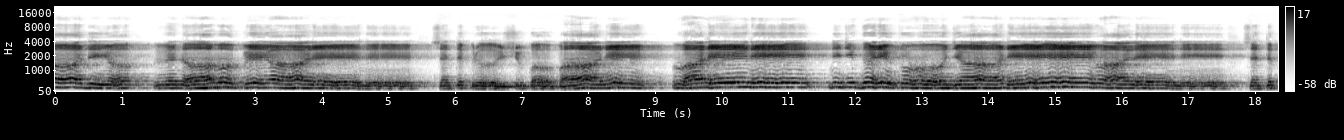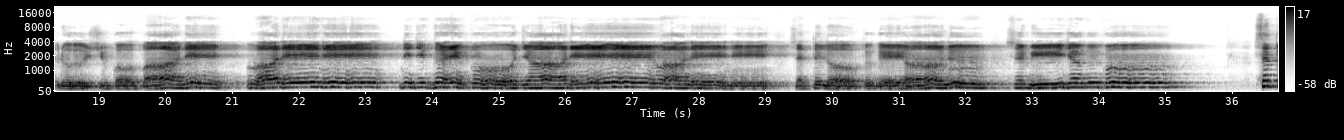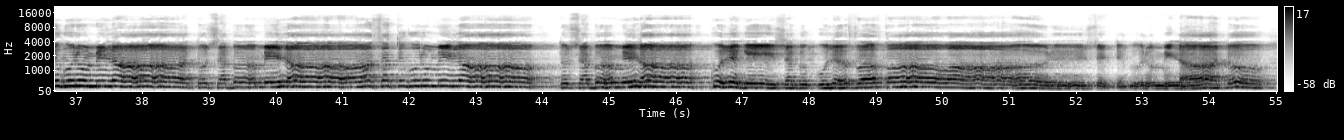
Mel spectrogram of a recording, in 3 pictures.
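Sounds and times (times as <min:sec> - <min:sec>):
man singing: 0:00.0 - 0:35.6, 0:36.4 - 0:55.0.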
